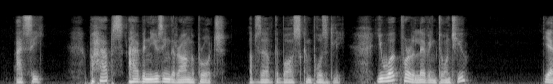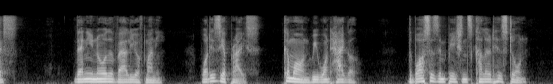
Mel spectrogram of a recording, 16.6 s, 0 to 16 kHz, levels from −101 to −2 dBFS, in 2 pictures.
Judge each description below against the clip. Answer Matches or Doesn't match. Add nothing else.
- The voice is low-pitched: Matches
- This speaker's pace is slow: Doesn't match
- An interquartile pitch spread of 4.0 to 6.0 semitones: Doesn't match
